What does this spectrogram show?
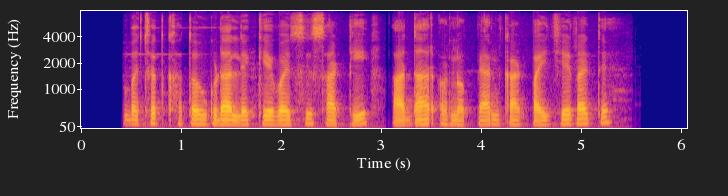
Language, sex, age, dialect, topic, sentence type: Marathi, male, 18-24, Varhadi, banking, statement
